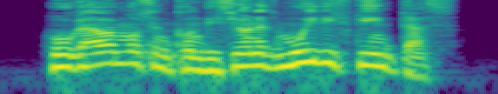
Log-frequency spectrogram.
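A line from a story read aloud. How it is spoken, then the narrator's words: Shouted. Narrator (Spanish): gritó Wood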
